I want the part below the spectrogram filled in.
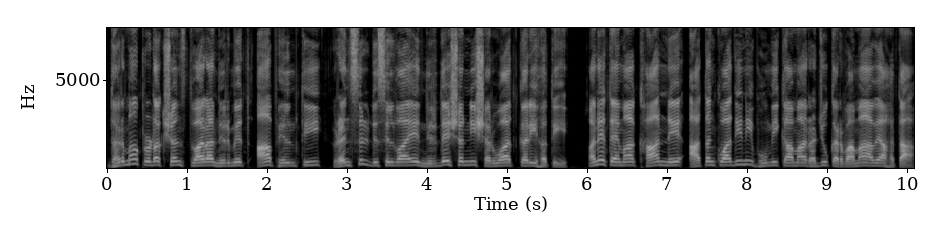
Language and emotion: Gujarati, neutral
